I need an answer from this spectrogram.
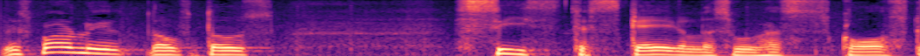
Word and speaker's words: Seath: first opening cutscene did mention Seath. That's how I pronounce his name. Its name Seath, like a seat, but with H added to it just to make it sound more menacing.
